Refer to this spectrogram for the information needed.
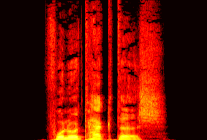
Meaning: phonotactic
- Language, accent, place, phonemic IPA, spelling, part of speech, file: German, Germany, Berlin, /fonoˈtaktɪʃ/, phonotaktisch, adjective, De-phonotaktisch.ogg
